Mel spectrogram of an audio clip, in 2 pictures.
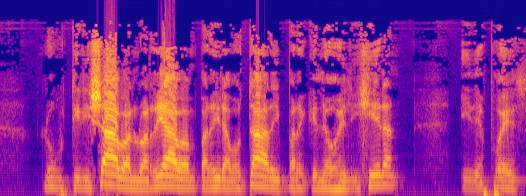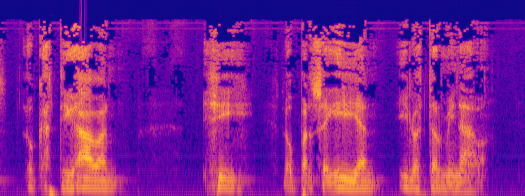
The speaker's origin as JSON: {"language": "Spanish", "country": "Argentina", "said": "Somos argentinos y orgullosos de serlos, y tenemos que defender todo lo nuestro."}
